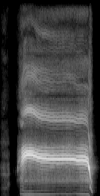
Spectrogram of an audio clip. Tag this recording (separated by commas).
Screaming, Human voice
